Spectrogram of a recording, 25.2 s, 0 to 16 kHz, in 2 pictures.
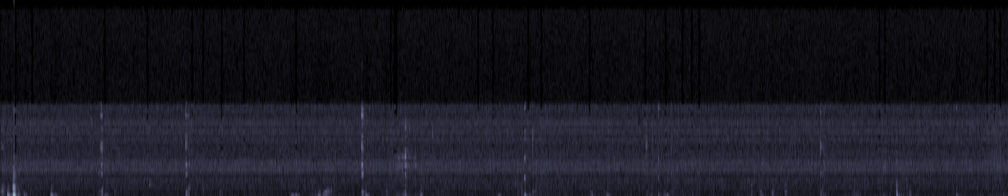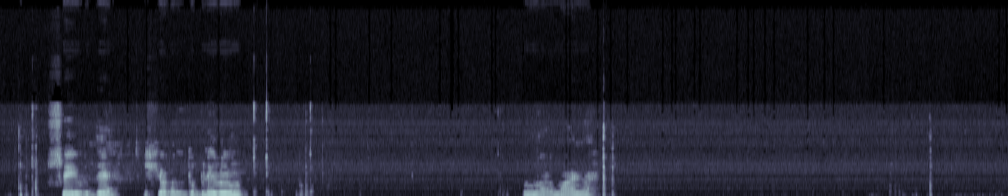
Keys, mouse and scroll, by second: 0.2-1.5 drag, 2.8-4.6 drag, 7.0-10.7 shift+middle drag, 13.0 shift+d, 15.9 click, 16.9-19.4 middle drag, 20.2 KP_1, 24.1 shift+d.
